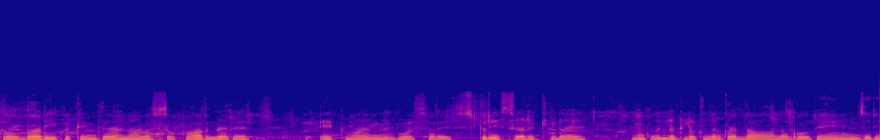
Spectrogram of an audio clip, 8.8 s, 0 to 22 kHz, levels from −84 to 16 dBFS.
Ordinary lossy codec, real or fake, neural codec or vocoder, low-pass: none; fake; codec, 16 kHz, 2 kbps, FreqCodec, larger model; none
